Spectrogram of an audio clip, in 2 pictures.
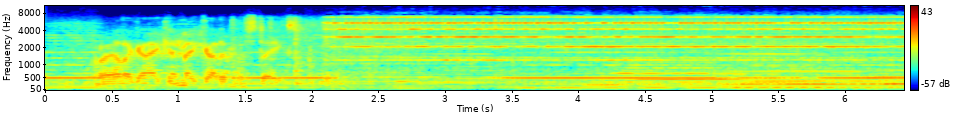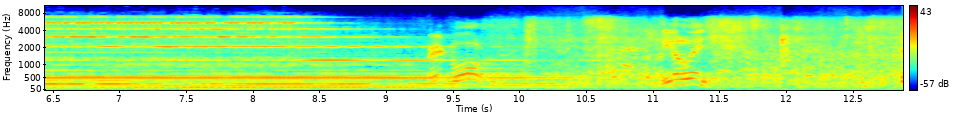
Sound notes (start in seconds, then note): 2.0 bell ringing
